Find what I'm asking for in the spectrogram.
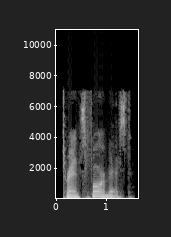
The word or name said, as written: transformist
